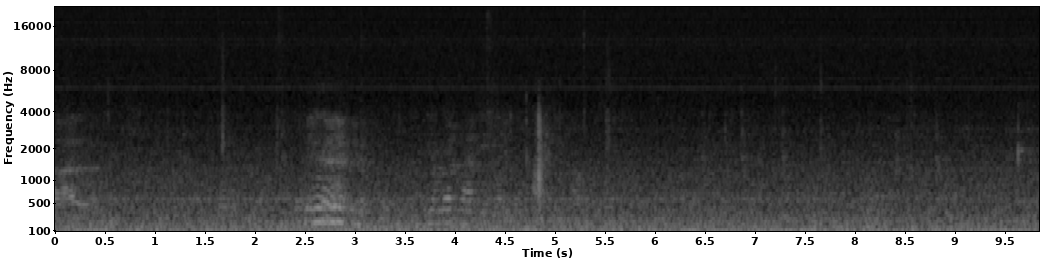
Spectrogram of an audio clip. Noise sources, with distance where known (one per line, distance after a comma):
person or small group talking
